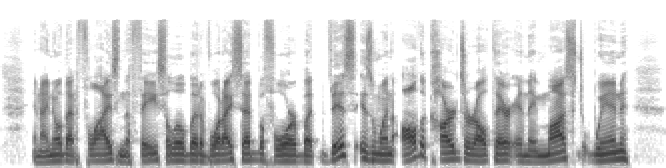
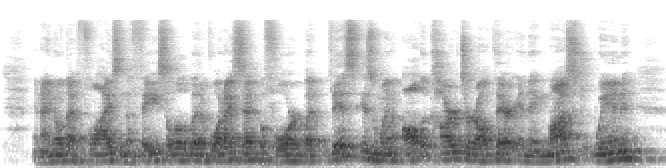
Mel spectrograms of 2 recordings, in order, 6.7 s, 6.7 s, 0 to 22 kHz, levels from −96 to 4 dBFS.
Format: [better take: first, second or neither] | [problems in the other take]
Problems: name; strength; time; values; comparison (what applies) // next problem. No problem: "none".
first | off-mic speech; far // room echo; slight; dies away in 0.4 s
